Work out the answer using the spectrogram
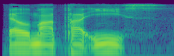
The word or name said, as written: El Malpais National Monument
